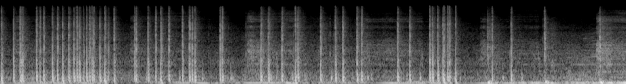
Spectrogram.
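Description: Aerial fireworks bursting overhead: a dense, rapid string of bangs and crackles over a low rumble.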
